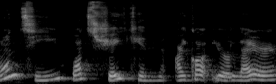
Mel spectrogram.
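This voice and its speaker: Putting on a squeaky character voice, a woman speaks at a fairly slow pace with medium pitch. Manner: friendly, chipper.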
